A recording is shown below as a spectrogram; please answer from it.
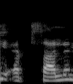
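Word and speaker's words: epsilon: This is 1/4 पाई एप्सिलॉन नॉट Q1 Q2 by R।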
